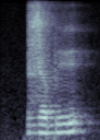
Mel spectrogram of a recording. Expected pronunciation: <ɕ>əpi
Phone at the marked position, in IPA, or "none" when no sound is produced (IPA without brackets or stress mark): z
